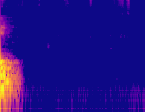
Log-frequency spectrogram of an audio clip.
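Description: Marker pen writing on paper: faint, short scratchy strokes as words are written out by hand.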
